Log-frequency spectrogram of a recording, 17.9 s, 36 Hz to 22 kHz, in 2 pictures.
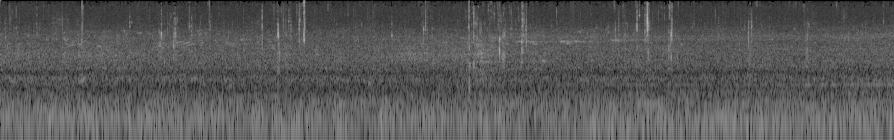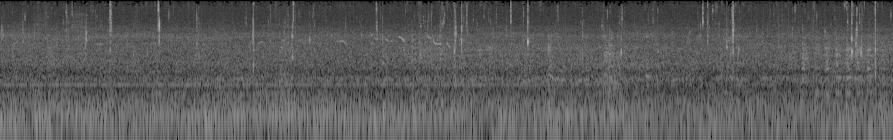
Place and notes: river Drava, Ptuj - river flow
saturday evening soundscape close to the river Drava, cumulonimbus cloud reflected with descending sun, works on not so far away bridge, swifts and river gulls ...
Ptuj, Slovenia, 28 June, 20:46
